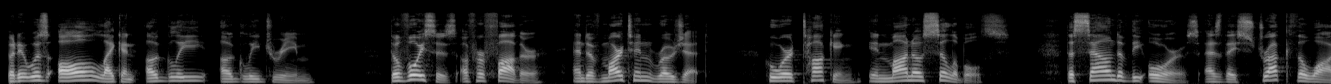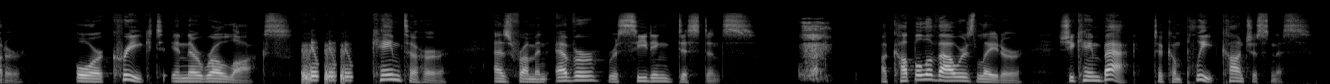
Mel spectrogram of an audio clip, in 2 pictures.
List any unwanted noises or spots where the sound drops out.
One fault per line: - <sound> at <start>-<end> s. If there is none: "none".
- laugh at 16.3-16.8 s
- sniff at 21.3-21.7 s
